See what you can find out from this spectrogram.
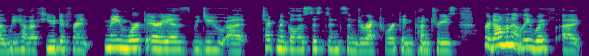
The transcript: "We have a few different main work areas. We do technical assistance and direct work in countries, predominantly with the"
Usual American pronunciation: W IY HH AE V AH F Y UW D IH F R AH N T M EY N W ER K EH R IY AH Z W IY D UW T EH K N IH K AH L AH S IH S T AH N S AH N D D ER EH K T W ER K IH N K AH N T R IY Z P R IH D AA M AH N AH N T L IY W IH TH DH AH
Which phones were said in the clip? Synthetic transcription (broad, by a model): W IY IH V AH F Y UW D IH F R AH N T M EY N W ER K EH R IY AH Z W IY D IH T EH K N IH K L AH S IH S T AH N S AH N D D ER EH K T W ER K IH N K AH N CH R IY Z P R IH D AA M AH N AH N T L IY W IH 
